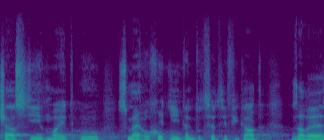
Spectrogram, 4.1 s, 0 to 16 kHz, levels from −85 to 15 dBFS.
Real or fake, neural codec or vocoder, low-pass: fake; codec, 44.1 kHz, 2.6 kbps, SNAC; 14.4 kHz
